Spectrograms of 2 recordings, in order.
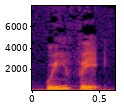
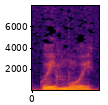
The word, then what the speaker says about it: Quý Mùi: Cụ Trần Trọng Kim chép là ngày mùng 7 tháng 10 năm Quý Mùi 1883, đọc là Quý Vị hay Quý Mùi cũng được.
